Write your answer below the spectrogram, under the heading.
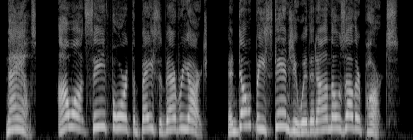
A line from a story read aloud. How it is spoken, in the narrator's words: Dew kept shouting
